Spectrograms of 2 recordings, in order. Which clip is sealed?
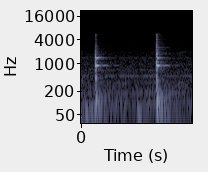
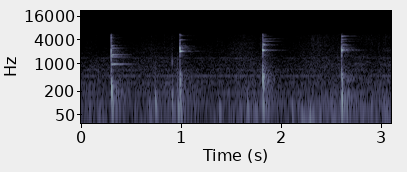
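The second.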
